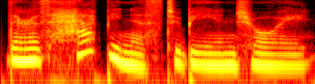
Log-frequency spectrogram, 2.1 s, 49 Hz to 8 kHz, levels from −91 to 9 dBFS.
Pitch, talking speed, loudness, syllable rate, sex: 180 Hz, 170 wpm, -16 LUFS, 5.0 syllables/s, female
